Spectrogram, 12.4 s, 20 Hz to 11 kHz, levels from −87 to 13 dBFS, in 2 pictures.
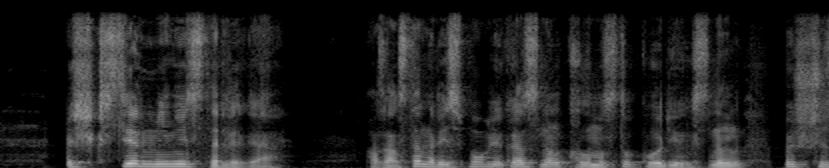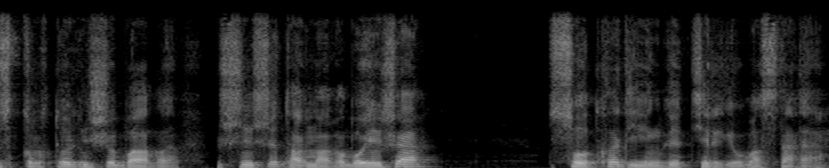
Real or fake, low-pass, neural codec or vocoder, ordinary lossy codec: fake; 9.9 kHz; codec, 16 kHz in and 24 kHz out, 1.1 kbps, FireRedTTS-2 codec; none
